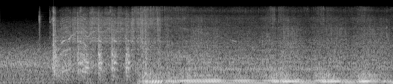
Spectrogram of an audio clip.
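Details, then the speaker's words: Nissan S13 200SX starting after the faulty injector connector wiring was soldered: a quick crank, then it catches cleanly and settles into an even, steady idle on all four cylinders; normal start after repair. "we're gonna put the connector back on and start it and hopefully it's firing on all four"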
